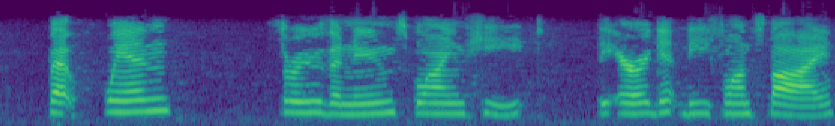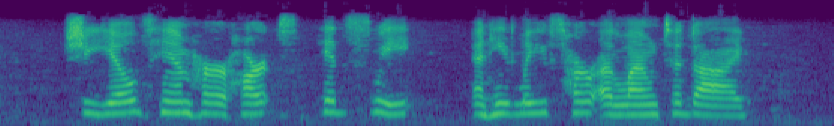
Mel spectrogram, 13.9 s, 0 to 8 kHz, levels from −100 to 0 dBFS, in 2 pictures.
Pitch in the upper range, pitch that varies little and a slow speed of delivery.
Yes: high, 210 Hz; narrow, 2.2 semitones; slow, 110 wpm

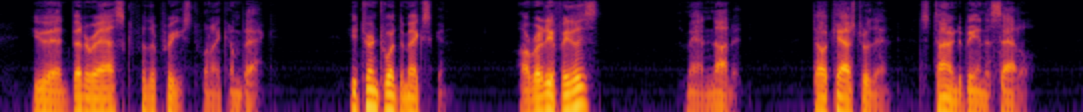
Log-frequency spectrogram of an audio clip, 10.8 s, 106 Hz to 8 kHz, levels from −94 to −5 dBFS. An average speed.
Yes: average, 175 wpm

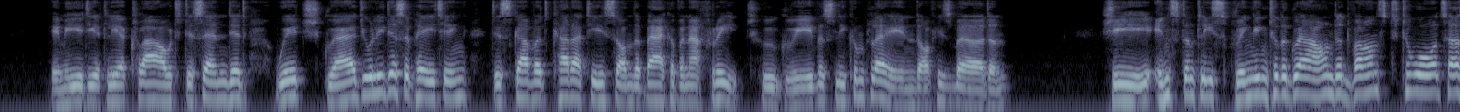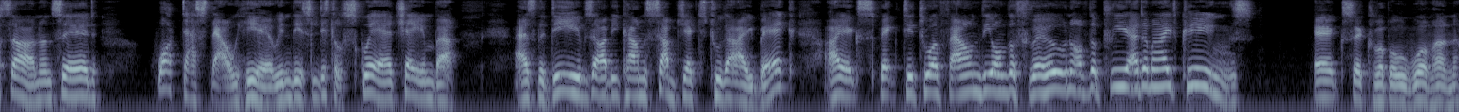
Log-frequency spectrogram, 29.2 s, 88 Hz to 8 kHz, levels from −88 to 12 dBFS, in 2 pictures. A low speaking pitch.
No: medium, 155 Hz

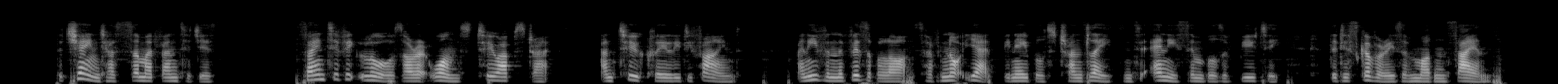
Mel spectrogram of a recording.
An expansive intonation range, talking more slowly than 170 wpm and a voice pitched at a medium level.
No: average, 3.7 semitones; average, 145 wpm; medium, 160 Hz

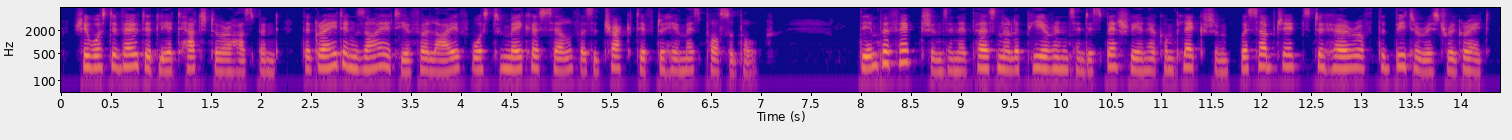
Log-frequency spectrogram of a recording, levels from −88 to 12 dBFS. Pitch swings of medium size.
Yes: average, 3.2 semitones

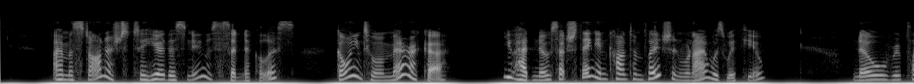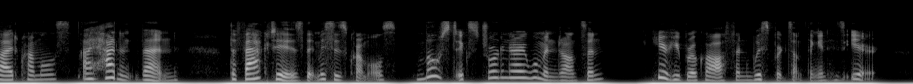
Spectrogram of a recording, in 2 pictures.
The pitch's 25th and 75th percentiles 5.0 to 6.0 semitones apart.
Yes: wide, 5.6 semitones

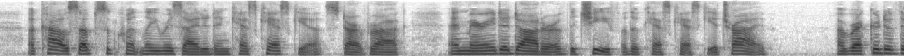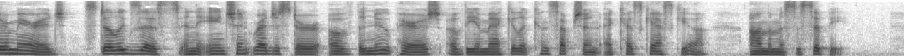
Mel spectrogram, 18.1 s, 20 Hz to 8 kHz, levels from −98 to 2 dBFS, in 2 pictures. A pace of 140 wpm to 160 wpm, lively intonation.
No: average, 145 wpm; average, 2.8 semitones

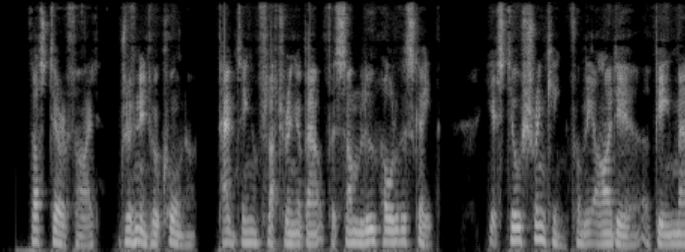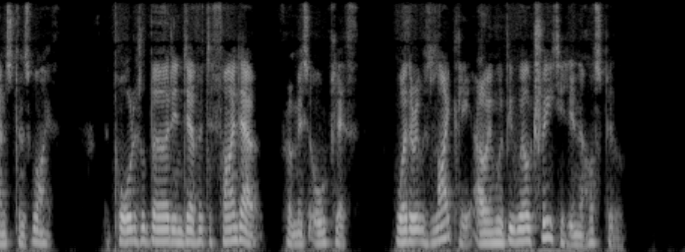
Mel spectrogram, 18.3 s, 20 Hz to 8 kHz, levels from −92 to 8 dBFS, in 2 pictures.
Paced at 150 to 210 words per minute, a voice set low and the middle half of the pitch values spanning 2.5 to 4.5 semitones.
Yes: average, 160 wpm; low, 130 Hz; average, 3.1 semitones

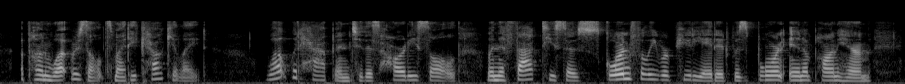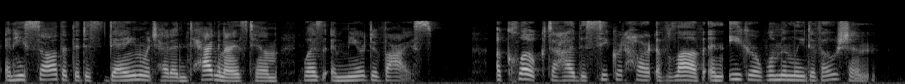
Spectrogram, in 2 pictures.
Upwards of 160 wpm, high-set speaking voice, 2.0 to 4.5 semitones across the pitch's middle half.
Yes: average, 170 wpm; high, 195 Hz; average, 2.7 semitones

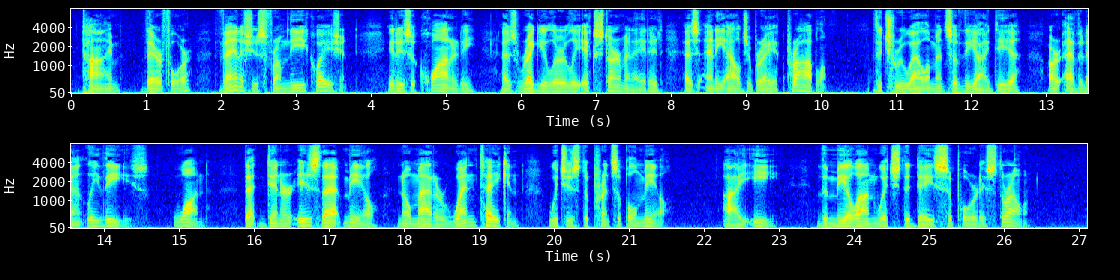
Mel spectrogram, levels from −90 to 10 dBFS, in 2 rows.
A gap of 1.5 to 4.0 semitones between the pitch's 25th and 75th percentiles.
Yes: average, 3.0 semitones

